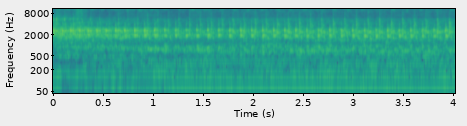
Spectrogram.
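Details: Lanos 1.5 engine, cold start: fast, even light ticking over a steady cold idle that keeps time with engine speed; top-end knock, cause suspected but not confirmed.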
